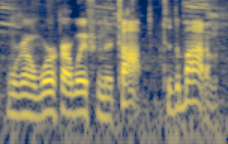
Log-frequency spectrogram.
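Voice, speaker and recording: A man's voice: on the high side, lively intonation, rapid-fire. Casual man reviewing gear, noisy outdoor recording. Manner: informal, explanatory. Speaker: product reviewer. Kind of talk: casual hands-on gadget review. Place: outdoors on a back deck. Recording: outdoor background noise.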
